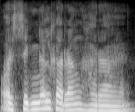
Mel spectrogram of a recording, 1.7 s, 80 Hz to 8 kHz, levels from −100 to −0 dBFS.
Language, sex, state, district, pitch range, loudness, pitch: Hindi, male, Karnataka, Bangalore, 135-165 Hz, -14 LUFS, 150 Hz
